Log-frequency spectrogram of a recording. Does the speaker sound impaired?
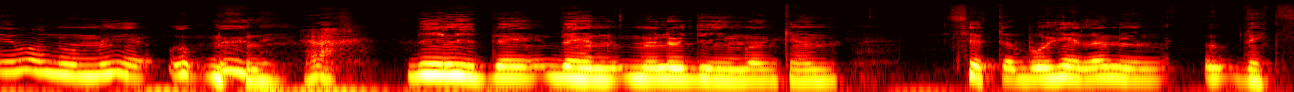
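Yes: cerebral palsy; wheelchair user, has two wheelchairs, once walked ten kilometres in one day without wheelchair.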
